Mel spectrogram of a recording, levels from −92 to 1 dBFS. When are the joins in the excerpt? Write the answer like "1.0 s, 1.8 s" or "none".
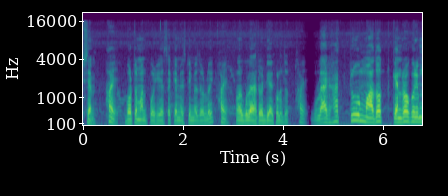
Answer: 4.6 s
